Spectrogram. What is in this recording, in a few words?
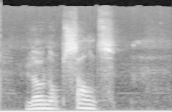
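"Loon op Zand", Dutch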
